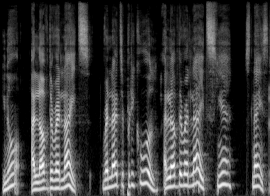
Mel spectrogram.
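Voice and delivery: imitating Luke in a spaced-out high voice; dreamy Luke impression. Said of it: "Luke is just in his room going".

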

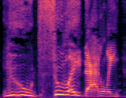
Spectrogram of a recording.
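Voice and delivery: loud, high gushing; excited shouting. Real, not acted. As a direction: gush over it loudly. Gushing over the chapter.

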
